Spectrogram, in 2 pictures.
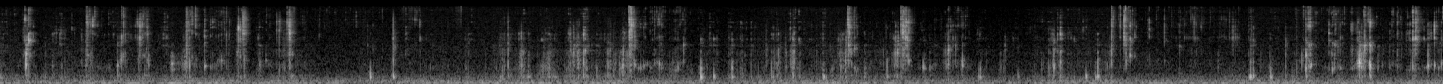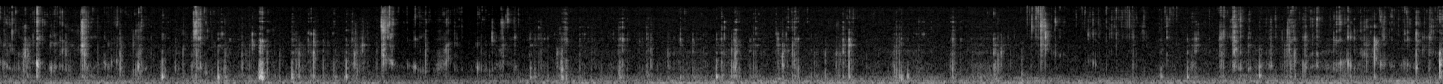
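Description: Close-miked biting and chewing of soft, sticky Korean rice cakes (tteok), with frequent irregular sharp mouth clicks.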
